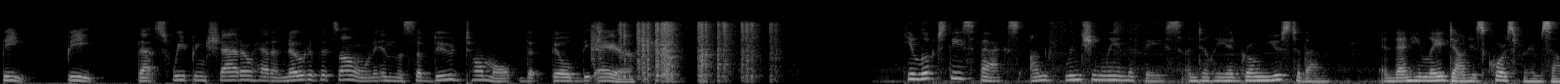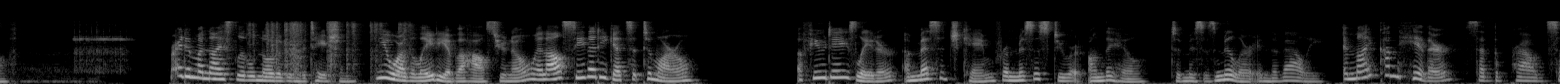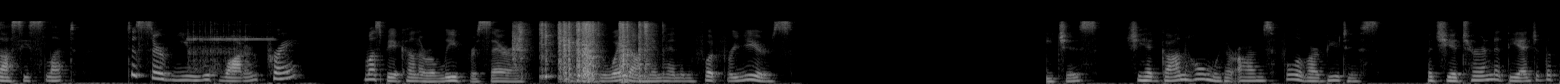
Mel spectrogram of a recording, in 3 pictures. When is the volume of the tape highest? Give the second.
37 s.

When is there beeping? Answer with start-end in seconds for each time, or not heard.
16.3-16.9, 33.0-34.0.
